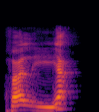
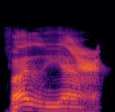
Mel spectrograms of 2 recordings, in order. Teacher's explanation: harus mengalir sedikit. Jangan sampai ditahan. Kalau ditahan menjadi hamzah.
